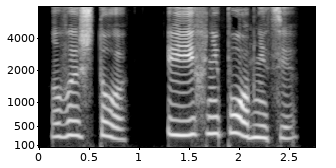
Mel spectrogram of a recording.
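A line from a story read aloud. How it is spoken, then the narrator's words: Horrified maid's exclamation. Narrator (Russian): В ужасе воскликнула служанка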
